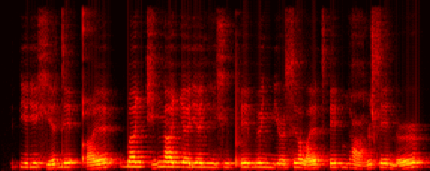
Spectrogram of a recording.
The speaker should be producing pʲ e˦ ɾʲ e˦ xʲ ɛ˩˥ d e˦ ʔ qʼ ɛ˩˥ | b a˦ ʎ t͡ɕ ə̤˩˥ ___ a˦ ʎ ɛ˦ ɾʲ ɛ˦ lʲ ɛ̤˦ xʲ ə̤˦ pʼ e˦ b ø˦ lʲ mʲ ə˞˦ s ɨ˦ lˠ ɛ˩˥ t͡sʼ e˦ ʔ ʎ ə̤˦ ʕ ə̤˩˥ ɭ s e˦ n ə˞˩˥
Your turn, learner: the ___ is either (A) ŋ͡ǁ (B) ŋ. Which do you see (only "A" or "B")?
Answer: B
